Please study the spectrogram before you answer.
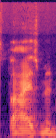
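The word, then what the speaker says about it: Theismann: his real last name because theisman rhymes with heisman and he was a heisman trophy winner so again another tangent i'm sorry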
